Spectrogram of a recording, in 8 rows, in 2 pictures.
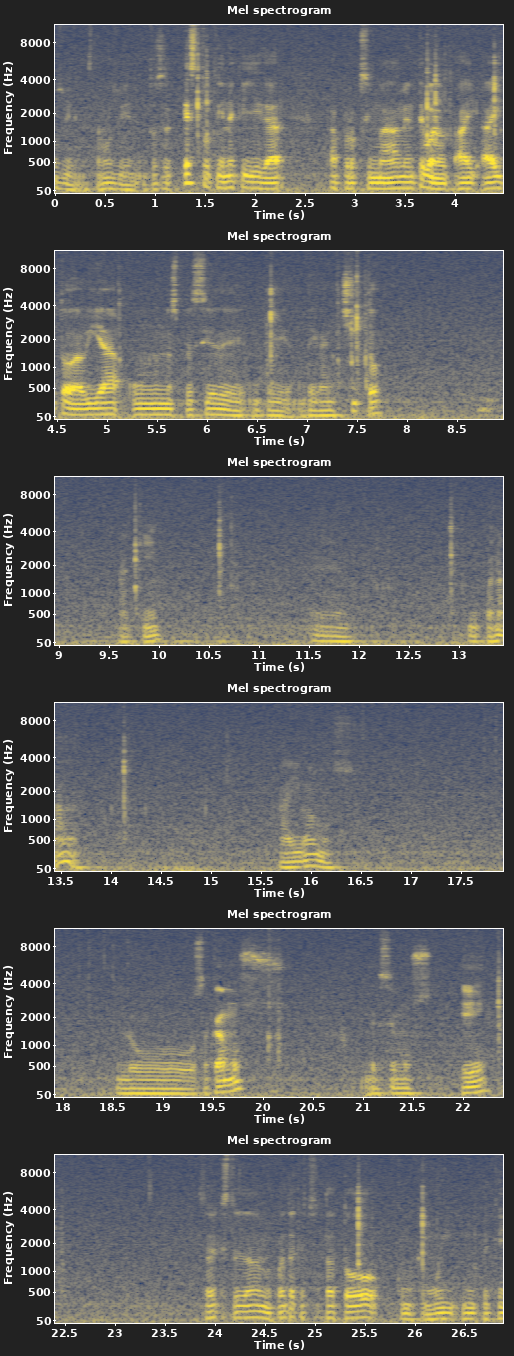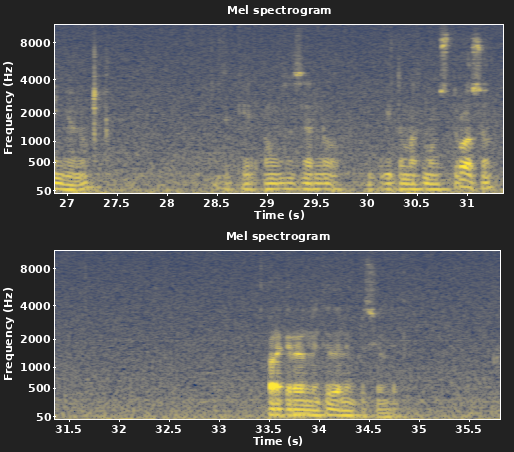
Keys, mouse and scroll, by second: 1.6 alt+Tab, 4.0 alt+Tab, 4.4 shift+middle click, 6.6 shift+middle click, 7.6 alt+shift+Tab, 10.8 alt+Tab, 11.8-12.9 scroll up 4, 12.8 Tab, 13.4 middle click, 14.2 shift+middle click, 16.3 click, 18.0 right click, 18.6 right click, 19.9 KP_3, 22.2 e, 24.0 click, 25.3 a, 27.1 s, 28.3 click, 29.2-30.3 drag, 31.6-33.5 drag, 33.5-34.4 scroll down 2, 34.6-35.3 scroll down 2.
